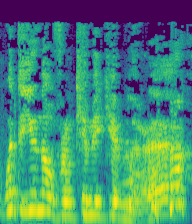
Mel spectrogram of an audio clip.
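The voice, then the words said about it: Put-on Jewish accent, carpet-salesman voice. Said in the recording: “Can you do a Jewish Bob Saget impression? ... He just turned to a carpet salesman.”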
